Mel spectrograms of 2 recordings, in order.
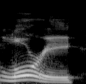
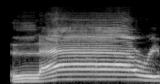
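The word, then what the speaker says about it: Lauri: It ain't Lori, it's Larry Markin.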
